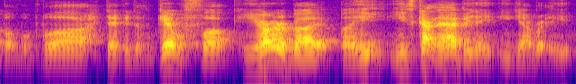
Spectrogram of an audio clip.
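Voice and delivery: plain reading voice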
